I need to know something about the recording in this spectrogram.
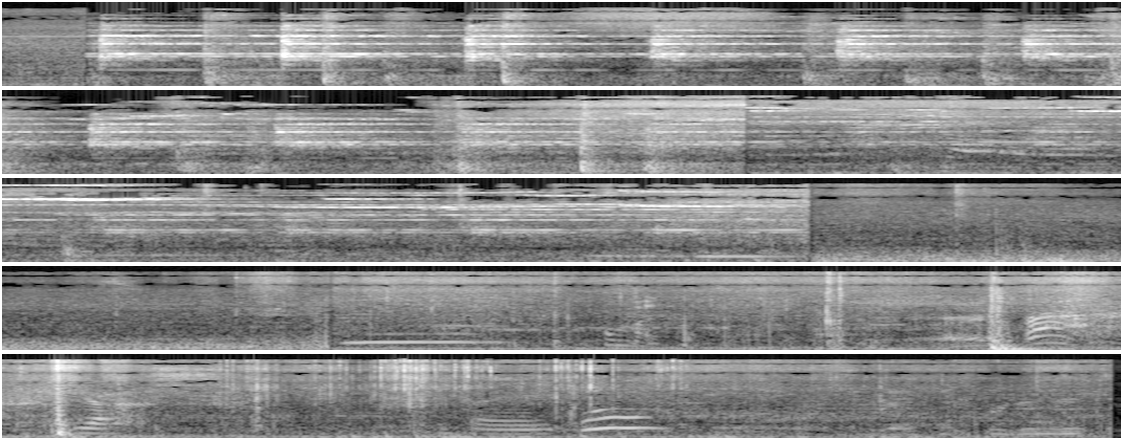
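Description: A passenger train running along the platform: a steady high squeal from the wheels over a regular clack about once a second. After an abrupt change about halfway, a quieter stretch with two loud thumps.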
